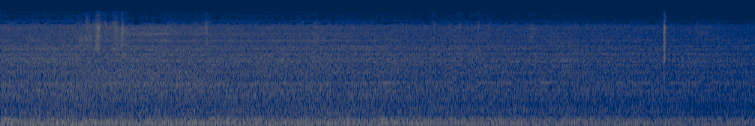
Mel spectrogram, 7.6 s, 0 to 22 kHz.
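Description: Cabin noise of a Cirrus SF50 Vision Jet on the ground: the steady rumble and faint whine of its single Williams FJ33 turbofan, with a couple of faint clicks. It fades out near the end.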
